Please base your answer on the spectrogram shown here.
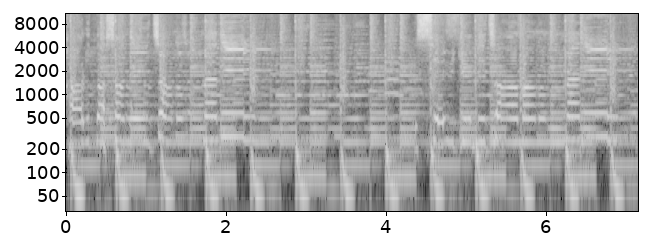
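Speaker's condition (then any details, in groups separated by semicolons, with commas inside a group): No condition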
